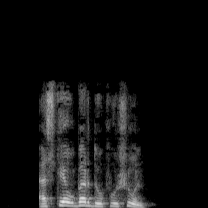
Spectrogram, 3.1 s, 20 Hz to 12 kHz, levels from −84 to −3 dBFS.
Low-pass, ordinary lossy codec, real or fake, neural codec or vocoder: 7.2 kHz; AAC, 32 kbps; fake; codec, 16 kHz, 2 kbps, FunCodec, trained on LibriTTS, 25 frames a second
